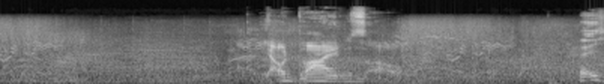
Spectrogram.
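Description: Cartoonish battle sound effects clash and burst.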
